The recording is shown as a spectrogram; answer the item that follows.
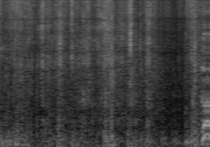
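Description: Irregular rubbing, rustling and bumping close to the microphone: handling noise as the phone moves and a latex balloon brushes against it.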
